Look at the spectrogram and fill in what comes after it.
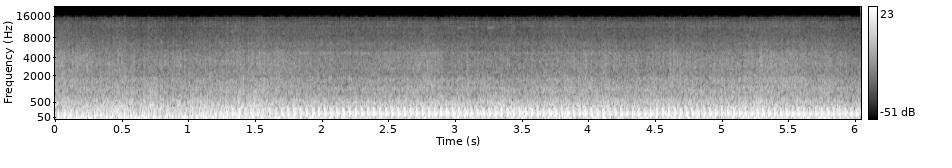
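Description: Royal Enfield motorcycle engine running under way at a steady cruising pace. The engine note eases briefly in the first second and a half, then holds even.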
